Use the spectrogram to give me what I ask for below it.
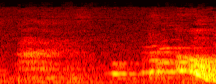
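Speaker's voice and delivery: very high, soft, weepy whimper; tearful kid. Retold or imitated. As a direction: answer like a crying, lost child. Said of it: "'cause I was crying".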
